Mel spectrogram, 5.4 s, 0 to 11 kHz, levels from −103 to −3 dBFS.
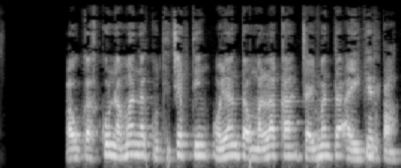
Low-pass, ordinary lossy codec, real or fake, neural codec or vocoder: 9.9 kHz; MP3, 48 kbps; real; none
